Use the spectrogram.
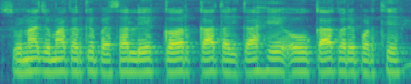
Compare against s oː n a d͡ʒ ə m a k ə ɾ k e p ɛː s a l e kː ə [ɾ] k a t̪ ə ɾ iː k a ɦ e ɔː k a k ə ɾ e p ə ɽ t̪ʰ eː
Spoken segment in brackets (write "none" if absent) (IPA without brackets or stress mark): ɾ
